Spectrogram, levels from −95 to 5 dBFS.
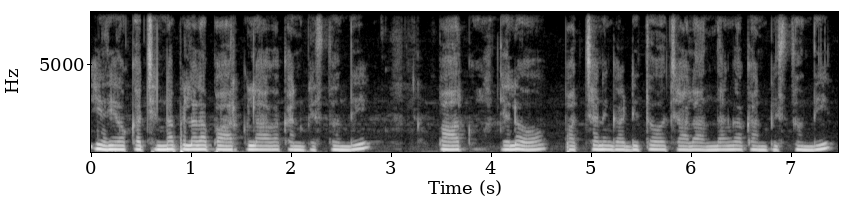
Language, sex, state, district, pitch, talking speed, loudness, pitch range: Telugu, female, Telangana, Mahabubabad, 215 Hz, 110 wpm, -14 LUFS, 210-225 Hz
